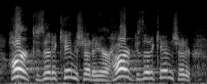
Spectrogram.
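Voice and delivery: high, loud, rapid rehearsal; frantic shouted line. Acted. Late actor rehearsing on the dash, frantic shout. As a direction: shout it on the run.

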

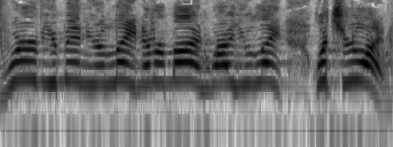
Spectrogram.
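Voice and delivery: very high, loud rapid-fire questions; frantic scolding. Acted. Crew backstage to late actor, frantic scolding. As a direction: pounce on the latecomer in panic.

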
